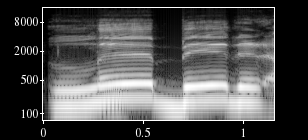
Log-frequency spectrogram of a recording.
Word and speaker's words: libidinous: Is it? Oh, libidinous. Yeah, you added a syllable in there. Did I? think. Okay. I don't know if I'm saying it right, but that's certainly not the way you said it. Okay, libidinous. Okay, then the last category is libidinous. Yeah. Like libido.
